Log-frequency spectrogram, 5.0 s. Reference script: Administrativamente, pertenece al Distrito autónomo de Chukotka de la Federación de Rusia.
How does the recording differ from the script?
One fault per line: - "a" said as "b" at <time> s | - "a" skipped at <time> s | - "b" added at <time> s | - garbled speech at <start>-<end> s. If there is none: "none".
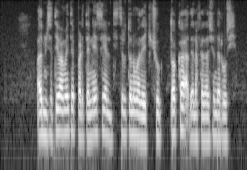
none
